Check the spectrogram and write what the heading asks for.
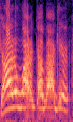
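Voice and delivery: high, loud mock wail about going home; dramatic whine. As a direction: wail it like a kid who won't leave. Quoting her own reluctance to return.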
